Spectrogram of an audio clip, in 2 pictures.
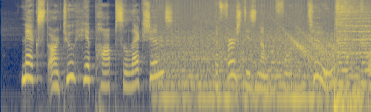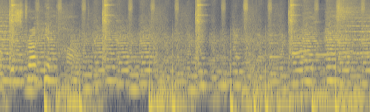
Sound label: Orchestra Hip Hop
